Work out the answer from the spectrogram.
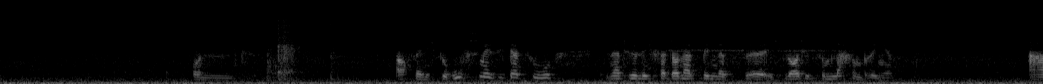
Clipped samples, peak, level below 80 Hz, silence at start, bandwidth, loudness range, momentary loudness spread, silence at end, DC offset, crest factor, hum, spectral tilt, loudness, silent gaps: under 0.1%; -26 dBFS; -54 dBFS; 0 s; 13 kHz; 9 LU; 14 LU; 0 s; under 0.1%; 22 dB; none; -6.5 dB/octave; -50 LUFS; none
